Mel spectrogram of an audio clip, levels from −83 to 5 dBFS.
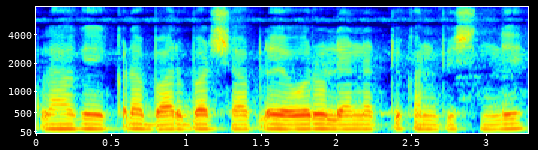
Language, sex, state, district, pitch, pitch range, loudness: Telugu, male, Andhra Pradesh, Sri Satya Sai, 110 Hz, 105-115 Hz, -16 LUFS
